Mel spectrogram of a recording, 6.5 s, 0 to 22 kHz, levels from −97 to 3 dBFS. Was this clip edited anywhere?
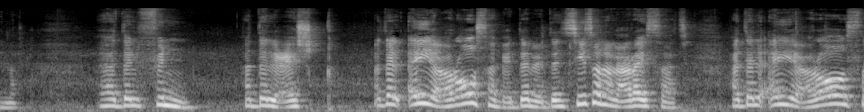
no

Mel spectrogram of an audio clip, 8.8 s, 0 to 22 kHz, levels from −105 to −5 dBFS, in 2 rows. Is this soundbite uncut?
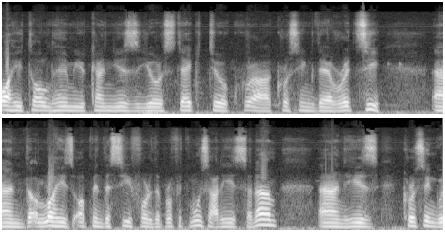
yes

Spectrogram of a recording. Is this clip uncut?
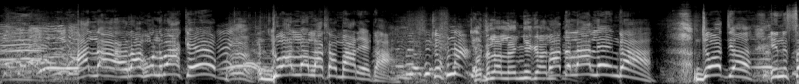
yes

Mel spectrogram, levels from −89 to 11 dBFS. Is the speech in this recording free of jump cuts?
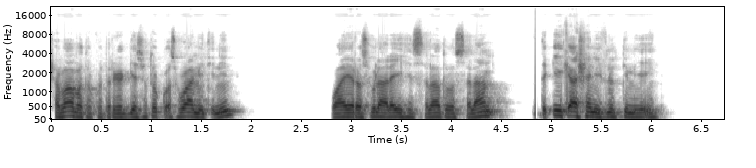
no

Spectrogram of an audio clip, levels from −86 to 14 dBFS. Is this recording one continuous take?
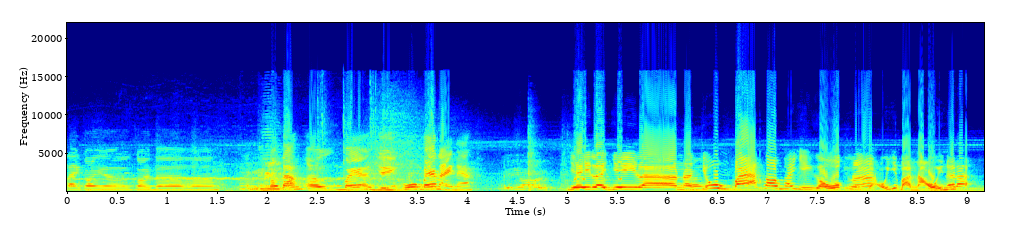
no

